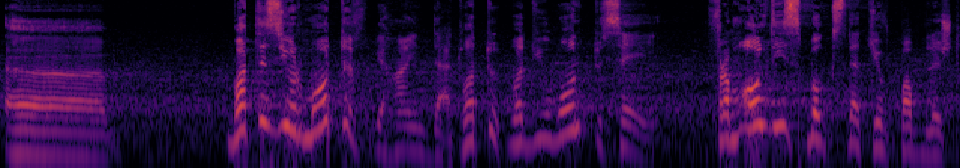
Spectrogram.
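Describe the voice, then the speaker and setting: A male interviewer with a fairly high voice and a lively, rising and falling pitch asks his questions on stage. He hesitates often with fillers, and a faint hum runs underneath. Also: normal speed. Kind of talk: panel interview. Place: book fair stage.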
